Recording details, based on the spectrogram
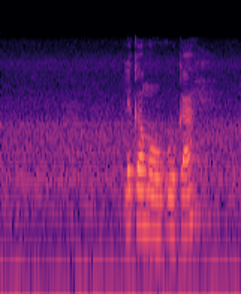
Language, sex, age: Southern Sotho, male, 23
